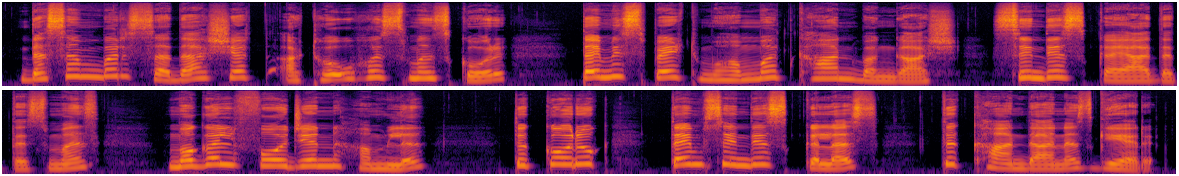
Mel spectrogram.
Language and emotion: Kashmiri, neutral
